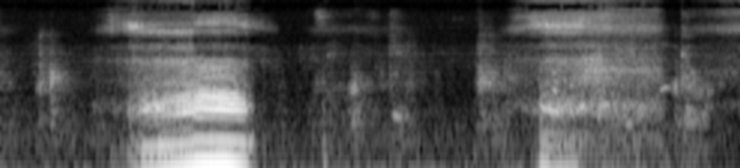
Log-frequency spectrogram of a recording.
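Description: Two loud, rumbling snores with a low buzzing vibration, separated by quiet pauses; ordinary snoring.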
